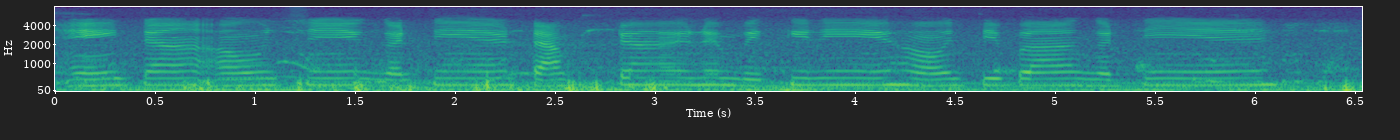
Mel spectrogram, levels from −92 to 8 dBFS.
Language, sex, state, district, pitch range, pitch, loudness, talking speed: Odia, female, Odisha, Malkangiri, 80-125 Hz, 80 Hz, -18 LUFS, 65 wpm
